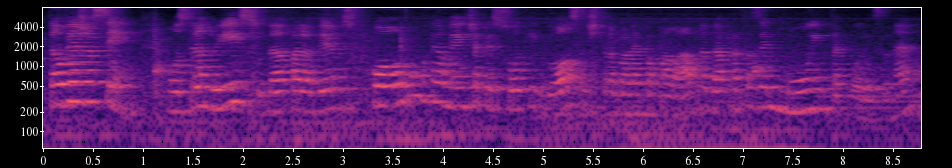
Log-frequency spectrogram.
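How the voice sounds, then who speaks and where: A woman leads a poetry workshop, explaining rhyme and meter step by step and often pausing to check that her listeners follow. Her voice comes from across a very echoey room, picked up by a distant microphone, with faint room noise underneath. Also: fairly high pitch. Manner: explanatory, checks in with frequent rhetorical "né?". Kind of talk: classroom lecture on verse and rhyme. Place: workshop classroom.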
